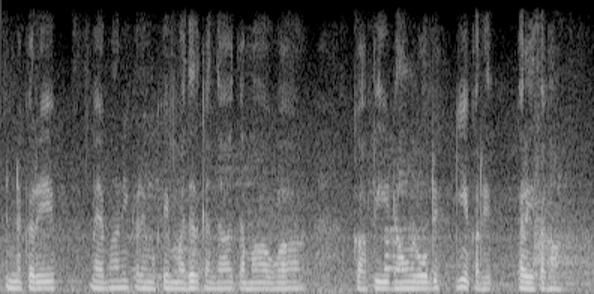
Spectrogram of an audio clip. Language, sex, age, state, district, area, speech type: Sindhi, female, 60+, Rajasthan, Ajmer, urban, spontaneous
